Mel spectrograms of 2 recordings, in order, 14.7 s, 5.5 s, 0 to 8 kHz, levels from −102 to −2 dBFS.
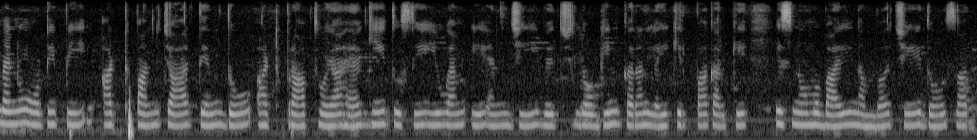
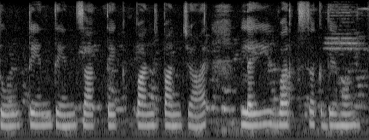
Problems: none marked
